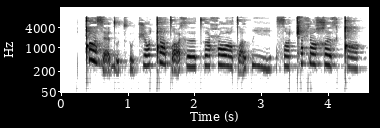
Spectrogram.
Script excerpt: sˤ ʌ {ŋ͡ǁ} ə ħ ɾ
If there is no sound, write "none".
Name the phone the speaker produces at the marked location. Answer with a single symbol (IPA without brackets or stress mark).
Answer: ǁ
